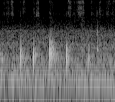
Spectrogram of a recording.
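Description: Marker writing on a whiteboard: a run of about five short, quick pen strokes and taps as letters are written.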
